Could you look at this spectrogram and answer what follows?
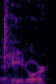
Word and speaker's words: Cador: Cador. There's even a pronunciation guide in the old books.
